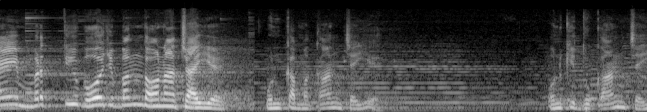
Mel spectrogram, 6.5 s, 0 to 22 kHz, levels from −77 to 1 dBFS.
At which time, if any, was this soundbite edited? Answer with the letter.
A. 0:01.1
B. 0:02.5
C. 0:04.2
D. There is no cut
B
